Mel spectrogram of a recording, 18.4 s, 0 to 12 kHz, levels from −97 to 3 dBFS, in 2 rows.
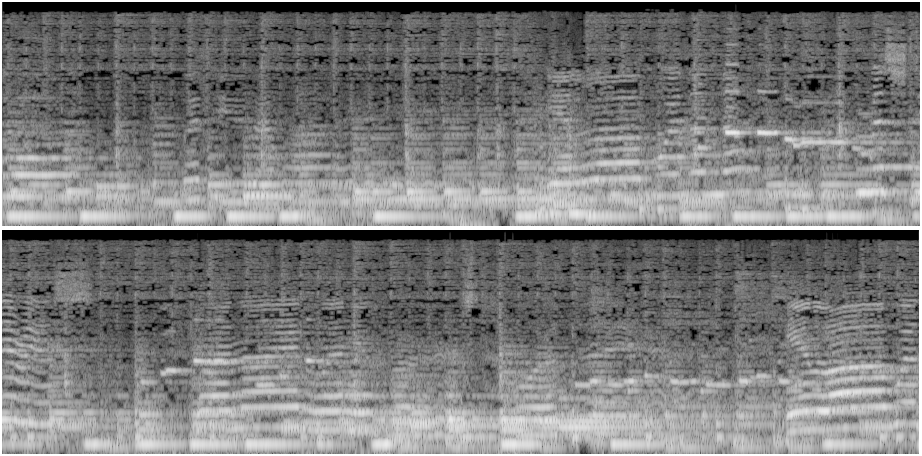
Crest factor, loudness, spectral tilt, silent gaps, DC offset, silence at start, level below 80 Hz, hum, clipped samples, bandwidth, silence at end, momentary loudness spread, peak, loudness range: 12 dB; -14 LUFS; -6.5 dB/octave; none; under 0.1%; 0 s; -32 dBFS; none; under 0.1%; 10.5 kHz; 0 s; 8 LU; 0 dBFS; 3 LU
